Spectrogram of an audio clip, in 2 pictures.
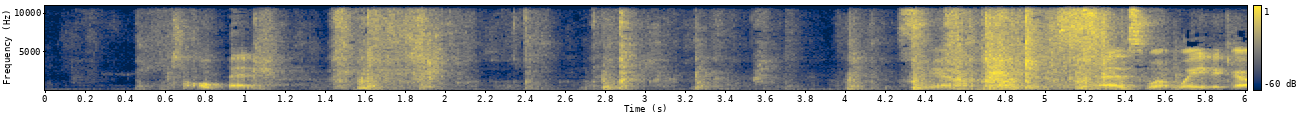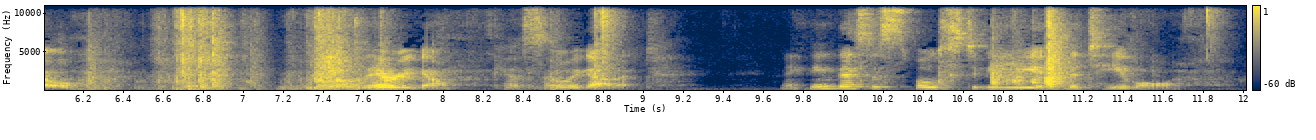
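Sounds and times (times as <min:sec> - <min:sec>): plastic lid scraping: 0:01.4 - 0:08.8.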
